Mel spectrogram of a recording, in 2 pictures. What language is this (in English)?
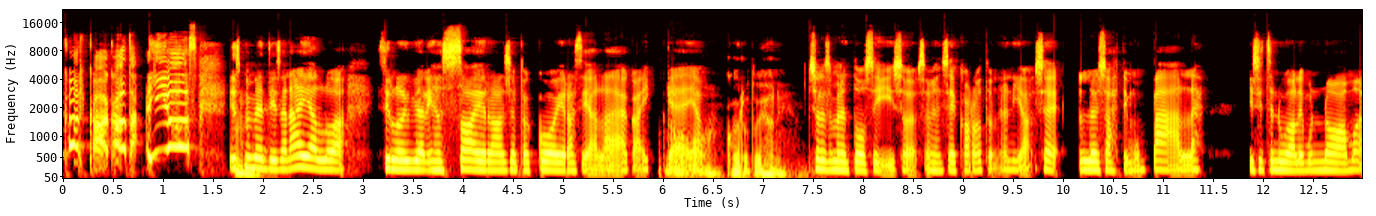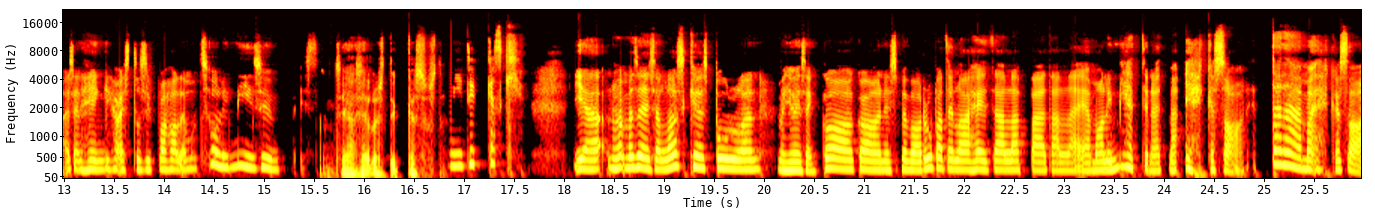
Finnish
